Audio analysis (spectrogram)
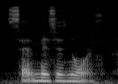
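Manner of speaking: ordinary delivery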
